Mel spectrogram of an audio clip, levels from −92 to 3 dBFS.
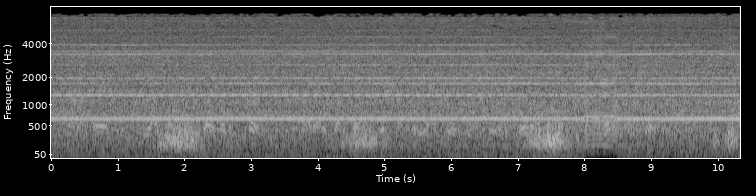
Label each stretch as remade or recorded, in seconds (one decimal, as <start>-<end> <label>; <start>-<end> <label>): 0.0-8.0 recorded; 8.0-8.5 remade; 8.5-10.3 recorded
